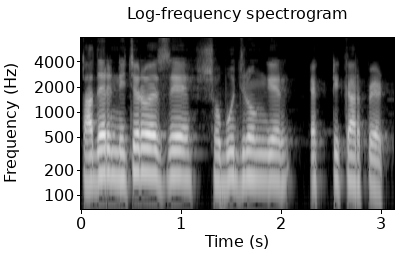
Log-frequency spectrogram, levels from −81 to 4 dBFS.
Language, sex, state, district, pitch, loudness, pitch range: Bengali, male, Assam, Hailakandi, 155 Hz, -17 LUFS, 150-165 Hz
